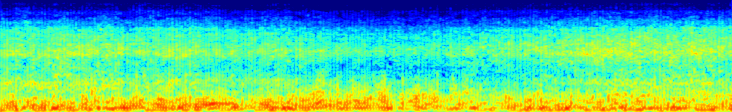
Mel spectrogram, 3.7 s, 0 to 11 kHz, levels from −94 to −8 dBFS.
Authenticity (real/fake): fake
